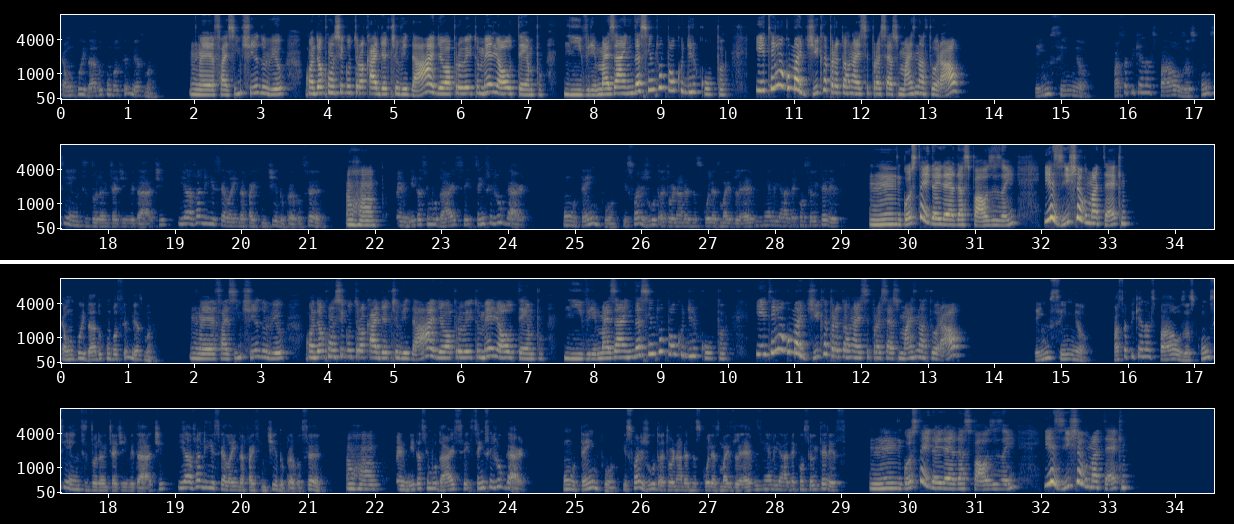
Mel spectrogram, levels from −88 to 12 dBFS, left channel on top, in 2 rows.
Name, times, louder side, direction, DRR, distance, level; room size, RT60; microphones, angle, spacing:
voice 1, 0.0-1.4 14.6-15.4 15.8-21.2 22.3-24.3 24.8-29.0, right 6 dB, 75° right, 0.4 m, -39 dB
voice 2, 1.9-3.3 3.7-7.1 7.6-10.0 10.4-13.5 21.6-22.0 29.4-31.6 32.1-33.3, left 6 dB, 45° left, 0.3 m, -26 dB
3.6 x 2.0 x 3.3 m
head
